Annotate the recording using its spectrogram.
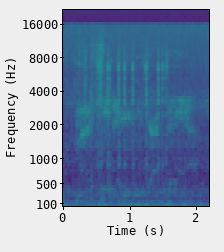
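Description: Trading cards being handled and flicked against one another on a table: a quick series of light clicks and taps.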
